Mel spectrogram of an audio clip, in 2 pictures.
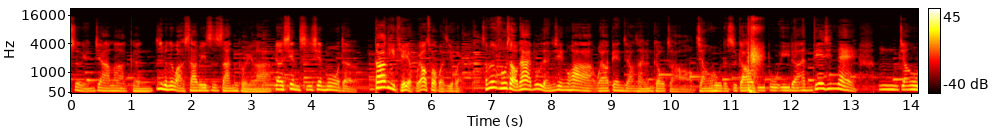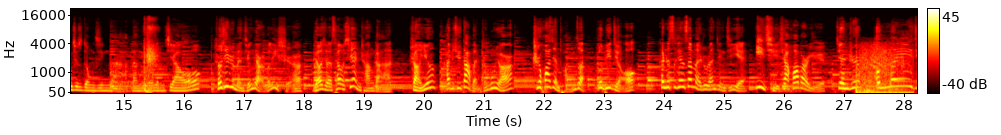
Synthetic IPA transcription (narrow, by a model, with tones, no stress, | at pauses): ʂɻ̩˥˩ljɛ˧˥nt͡ɕja˥˩lə˧˩kə˥nɻɻ̩˥˩pə˨˩nd̪ə˦wa˨˩ŋʂa˥we˥ɪt͡sɹ̩˥˩sa˥nkʰwe˨˩ɪlə˧˩jɑ˥˧ʊɕjɛ˥˧nʈ͡ʂʰɻ̩˥ɕjɛ˥˧nmwɔ˥˩d̪ə˩ | t̪a˥t̪i˥˩t̪ʰjɛ˧˥jɛ˨˩pu˧˥jɑ˥˧ʊt͡sʰwɔ˥˩kwɔ˧˩˧t͡ɕi˧˥xwe˥˩ɪsʰa˧˥məə˧fu˧˥ʂo˨˩ʊt̪ʰa˧˥˧ɪpu˥˩ɻə˧˥nɕi˥˧ŋə˧xwa˥˩wɔ˨˩jɑ˥˧ʊt̪jɛ˥˩nt͡ɕjɑ˨˩ʊt͡sʰa˧˥ɪnɤ˧˥ŋko˥˧˩ʊt͡sɑ˨˩˦ʊt͡ɕjɑ˥ŋxu˥˩d̪ə˩ʂɻ̩˥˩kɑ˥ʊt̪i˥˧pu˥˧i˥˩d̪ə˨xə˨˩nt̪ʰjɛ˥nɕi˥nne˥˩ɪ | n̩˥˩t͡ɕjɑ˥ŋxu˥˧t͡ɕjo˥˧ʊʂ̬̩˥˩t̪ʊ˧˥ŋt͡ɕi˥ŋə˨t̪ɑ˥˩ŋ˨˩o˥˧˩ɻə˥˩nt͡ɕjɑ˨˩ʊ | ʂo˧˥ʊt͡ɕi˥ɻ̩˥˩pə˨˩nt͡ɕi˧˥ŋt̪jə̰˞˨˩xɤ˧˦li˥˩ʂɻ̩̰˨˩˦ljɑ˧˥ʊt͡ɕjɛ˨˩lt͡sʰa˧˥ɪjo˨˧˩ɕjɛ˥˩nʈ͡ʂʰɑ˧˥ŋka̰˨˩˦n | ʂɑ˨˩ŋi˥ŋxa˧˥ɪp̬i˥˩y˥t̪a˥˩pə̰˨˩nʂʰə˧˥ŋkʊ˥ŋɥə˧˥ | ʈ͡ʂɻ̩˥xwa˥t͡ɕjɛ˥˩nt̪ʰwa̰˧˥ŋd͡zə˧ | xɤ˥pʰi˧˥t͡ɕjo̰˨˩˦ʊ | kʰa˥˩nʈ͡ʂə˩sɹ̩˥˩t͡ɕʰjɛ˥nsa˥npe˧˩ɪʈ͡ʂu˥˩ɻa˧˥nt͡ɕi˨˩ŋt͡ɕi˧˥jɛ˧˩˥i˥˩t͡ɕʰi˨˩ɕja˥˩xwa˥pə˞˥˧˩y̰˨˩˦ | t͡ɕjɛ˥˩nʈ͡ʂɻ̩˥ə˥˩me˥ɪt͡ɕ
